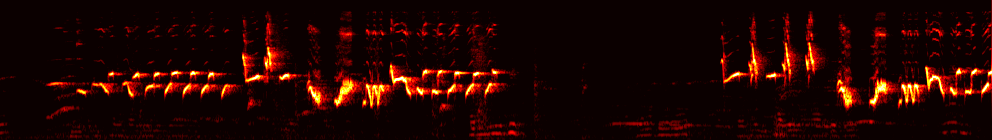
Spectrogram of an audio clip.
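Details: Song of a White-rumped shama, played to make a less fighting bird more competitive: long bursts of rapid repeated whistled notes and sharp upslurs, a pause of about two seconds, then another fast repeated run.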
